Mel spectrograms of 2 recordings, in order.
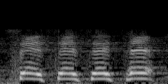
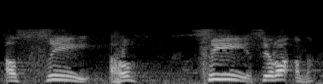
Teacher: إذن السين مرقق والصاد مفخمة · Term: التفخيم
